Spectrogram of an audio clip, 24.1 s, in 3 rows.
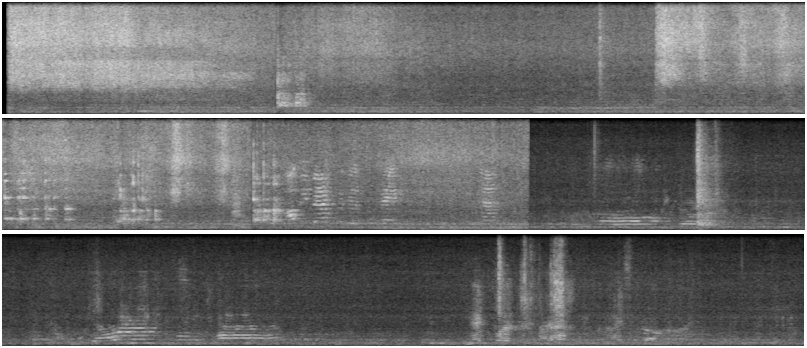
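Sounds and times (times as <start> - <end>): food sizzling in a pan: 0.1 - 13.3.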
